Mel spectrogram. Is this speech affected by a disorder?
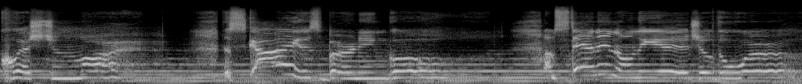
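No.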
